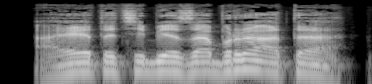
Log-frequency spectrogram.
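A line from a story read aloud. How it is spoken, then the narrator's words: Growled. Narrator (Russian): прорычал блондин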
